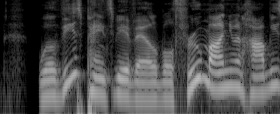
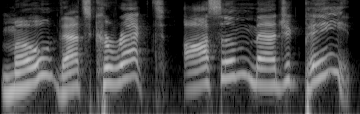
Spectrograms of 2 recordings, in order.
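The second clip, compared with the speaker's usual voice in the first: game show host; 6 semitones higher, 6 dB louder, slower than usual. Acted. Game-show style praise.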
